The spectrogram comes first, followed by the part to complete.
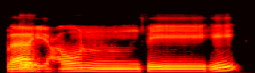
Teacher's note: Bai'un fihi domah tanwin bertemu dengan huruf fa bacaan ikhfa dibaca samar-samar. Fihi fa kasroh ya sukun mat tabi'i wala lam fathah alif mat tabi'i panjang 2 harokat.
